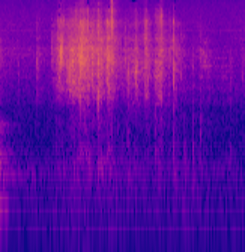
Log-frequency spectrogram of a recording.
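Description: Plastic record sleeve crinkling as it is handled, starting about half a second in and dying away over about a second.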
